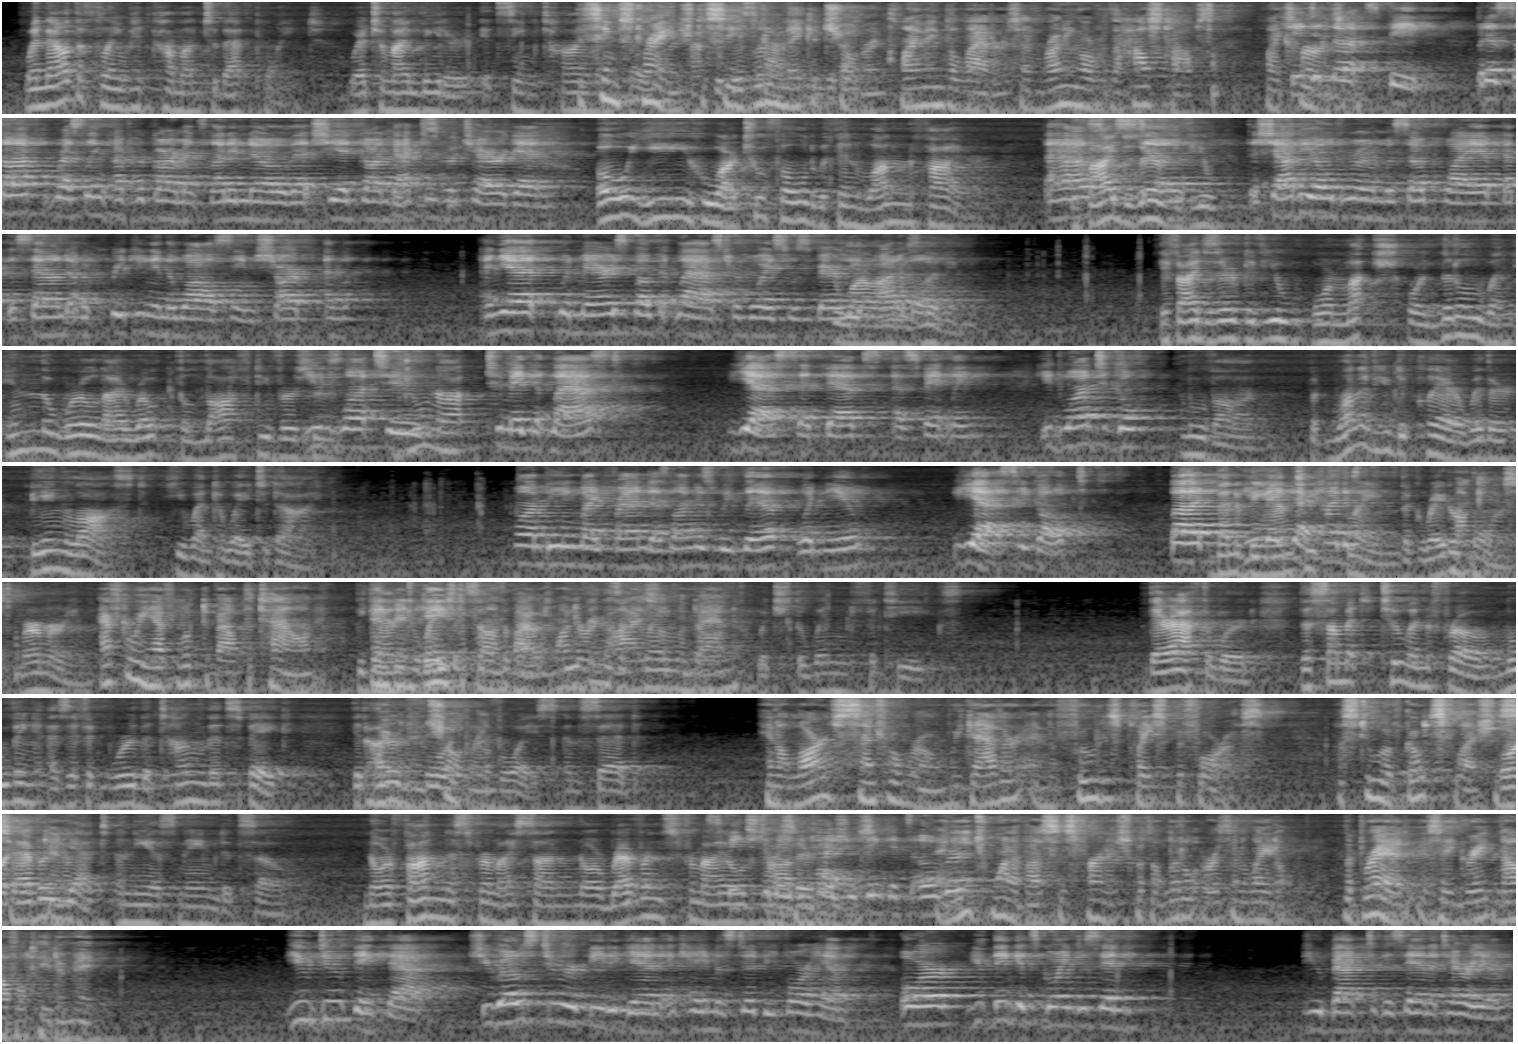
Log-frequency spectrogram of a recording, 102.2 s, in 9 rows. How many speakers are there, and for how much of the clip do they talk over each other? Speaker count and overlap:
three, about 17%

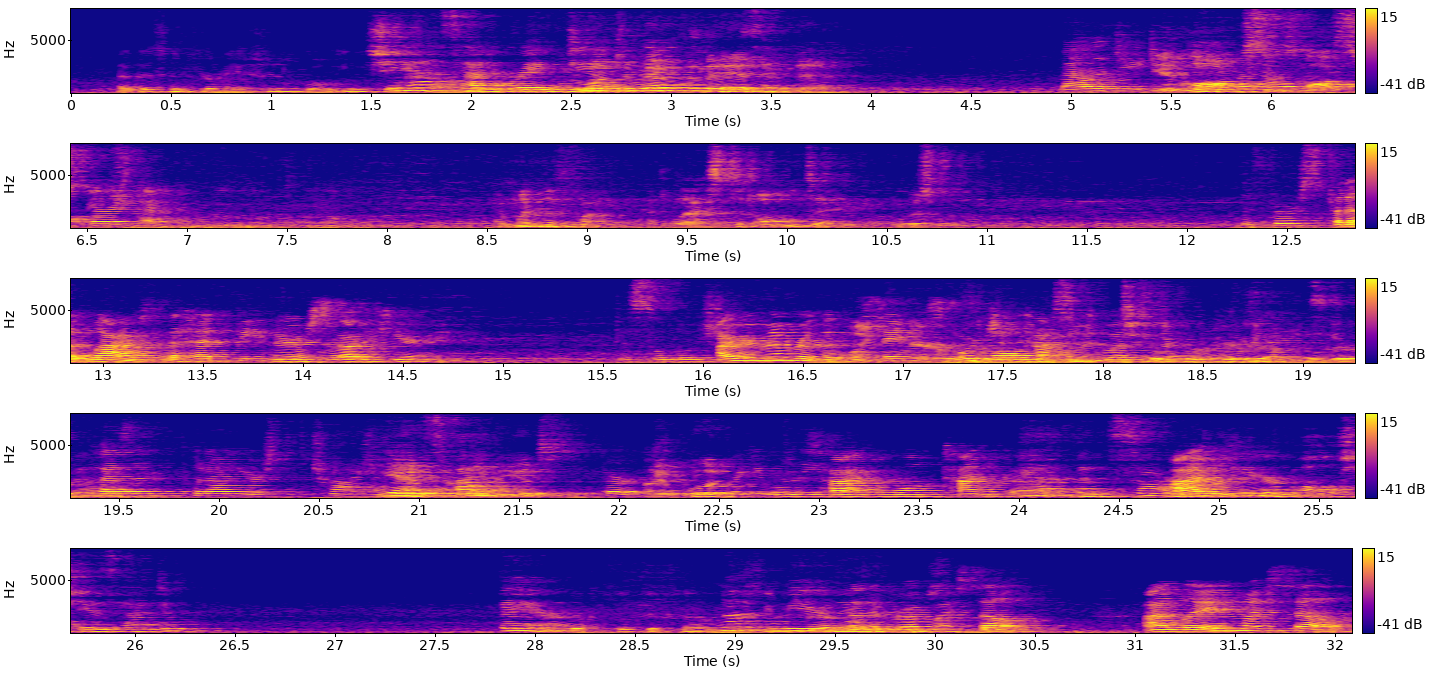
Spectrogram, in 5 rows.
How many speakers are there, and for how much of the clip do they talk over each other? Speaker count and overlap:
eight, about 51%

